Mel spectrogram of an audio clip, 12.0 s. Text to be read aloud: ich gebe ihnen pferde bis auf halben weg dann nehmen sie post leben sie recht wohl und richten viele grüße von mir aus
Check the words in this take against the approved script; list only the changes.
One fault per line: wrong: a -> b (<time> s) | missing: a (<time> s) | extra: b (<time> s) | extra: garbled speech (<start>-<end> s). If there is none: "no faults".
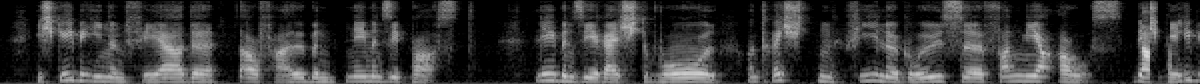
missing: bis (2.2 s)
missing: weg dann (3.4 s)
extra: garbled speech (11.3-12.0 s)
